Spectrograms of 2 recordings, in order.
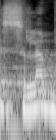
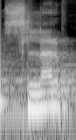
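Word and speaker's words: slurp: ये जो लफ्ज़ है इसमें अगर ब्रिटिश एक्सेंट देखेंगे तो उसमें ब्रिटिश एक्सेंट में हम इसे स्लब बोलते हैं। स्लब यानी कि आर साइलेंट होता है, जबकि अमेरिकन एक्सेंट में हम स्लर्प बोलते हैं। स्लर्प यानी कि आर को हम प्रोनाउंस करते हैं।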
